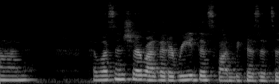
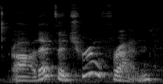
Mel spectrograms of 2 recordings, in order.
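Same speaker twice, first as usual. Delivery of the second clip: usual speaking voice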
